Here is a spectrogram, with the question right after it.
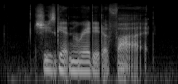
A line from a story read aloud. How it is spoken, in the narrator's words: Tom said in a low voice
